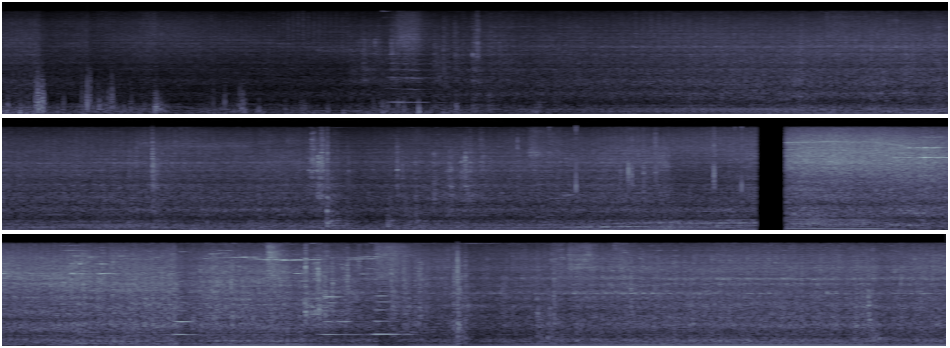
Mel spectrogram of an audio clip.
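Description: Mack automated side-loader garbage truck: its diesel engine grows louder and revs up as it pulls toward the curb, then, after a cut, runs steadily and loud close by while the hydraulic arm lifts a cart, with a few short high squeaks.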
